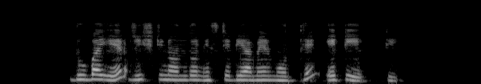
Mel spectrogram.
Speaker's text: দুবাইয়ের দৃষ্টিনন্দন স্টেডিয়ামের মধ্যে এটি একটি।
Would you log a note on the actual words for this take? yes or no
no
